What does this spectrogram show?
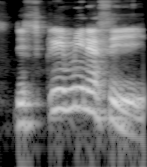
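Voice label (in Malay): "diskriminasi", Malay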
